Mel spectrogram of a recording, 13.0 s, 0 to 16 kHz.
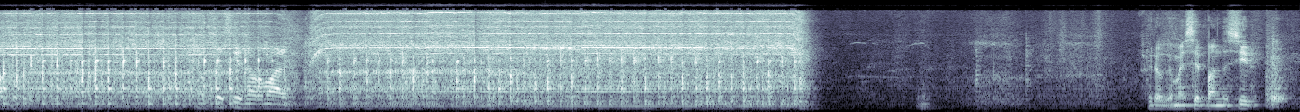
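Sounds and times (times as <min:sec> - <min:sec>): gearbox whirring with ticking: 0:00.0 - 0:08.0.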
